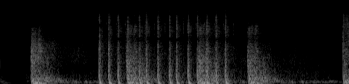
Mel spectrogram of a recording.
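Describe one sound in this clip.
Rapid gunfire bursts loudly up close.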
